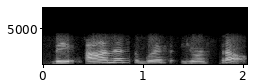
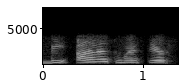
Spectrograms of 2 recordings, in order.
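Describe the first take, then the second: First: Slow, measured, word by word; deliberate, evenly spaced delivery; slow and calm. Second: Said in the usual way. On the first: Shown as a demonstration. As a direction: say it slowly and calmly, letting each word land. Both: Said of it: "I'm gonna say this slow and calmly".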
